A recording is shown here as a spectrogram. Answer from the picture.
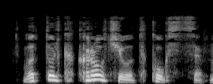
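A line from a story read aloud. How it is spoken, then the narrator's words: Laughing. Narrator (Russian): мастер рассмеялся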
